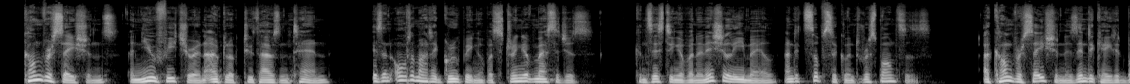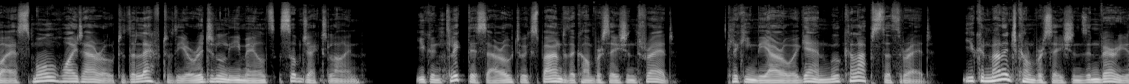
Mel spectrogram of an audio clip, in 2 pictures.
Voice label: e-learning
